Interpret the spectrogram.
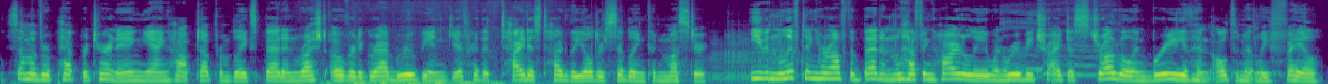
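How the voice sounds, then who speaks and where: A woman's voice: mid-range voice, steady tone, brisk, warm tone. A woman reading scripted narration of a fan fiction story as its narrator.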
